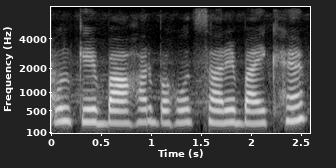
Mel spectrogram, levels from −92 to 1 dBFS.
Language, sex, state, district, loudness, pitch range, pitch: Hindi, female, Jharkhand, Palamu, -17 LUFS, 250-275 Hz, 260 Hz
